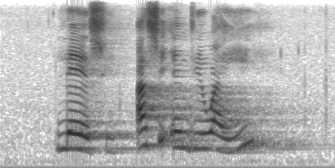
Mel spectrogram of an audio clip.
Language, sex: Tsonga, female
